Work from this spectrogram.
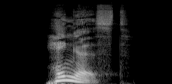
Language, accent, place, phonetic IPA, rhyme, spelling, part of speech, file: German, Germany, Berlin, [ˈhɛŋəst], -ɛŋəst, hängest, verb, De-hängest.ogg
- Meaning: second-person singular subjunctive I of hängen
